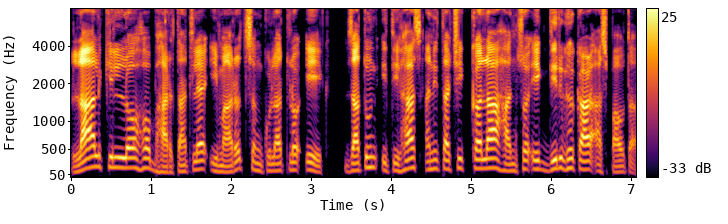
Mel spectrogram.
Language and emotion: Goan Konkani, neutral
